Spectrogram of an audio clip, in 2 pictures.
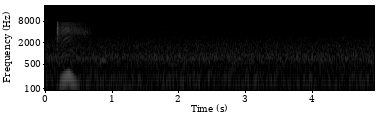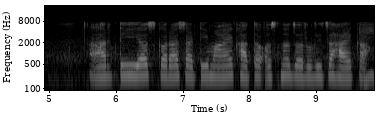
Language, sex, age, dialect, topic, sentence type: Marathi, female, 31-35, Varhadi, banking, question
